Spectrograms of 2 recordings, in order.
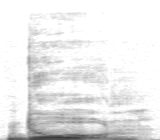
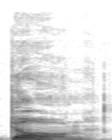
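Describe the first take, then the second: First: The name is said in a British accent. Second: The name is said in a Canadian accent. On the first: "here's another name. Dawn. D A W N" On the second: "Canadians say Don"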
